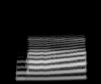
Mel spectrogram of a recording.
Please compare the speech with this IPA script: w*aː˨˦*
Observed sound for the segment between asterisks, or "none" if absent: aː˨˦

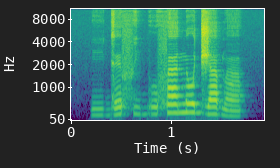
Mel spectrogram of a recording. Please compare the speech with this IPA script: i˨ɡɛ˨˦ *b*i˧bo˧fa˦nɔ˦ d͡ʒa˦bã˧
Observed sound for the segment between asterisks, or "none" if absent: f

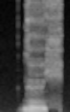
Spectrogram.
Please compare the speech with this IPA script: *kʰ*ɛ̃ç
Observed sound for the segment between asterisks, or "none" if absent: ɡ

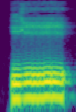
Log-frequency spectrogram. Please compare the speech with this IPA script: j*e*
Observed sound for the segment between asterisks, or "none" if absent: i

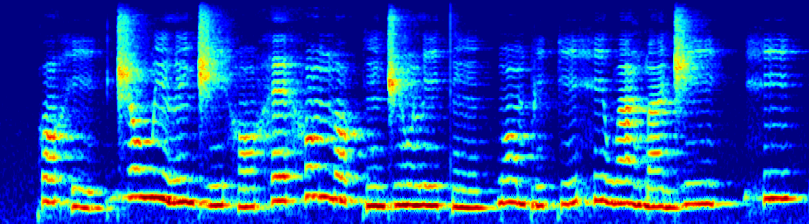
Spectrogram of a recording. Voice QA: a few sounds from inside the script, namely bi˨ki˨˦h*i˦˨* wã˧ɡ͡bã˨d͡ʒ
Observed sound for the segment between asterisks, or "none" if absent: i˦˨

